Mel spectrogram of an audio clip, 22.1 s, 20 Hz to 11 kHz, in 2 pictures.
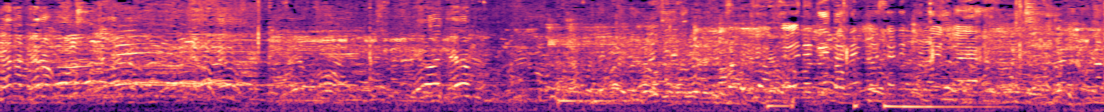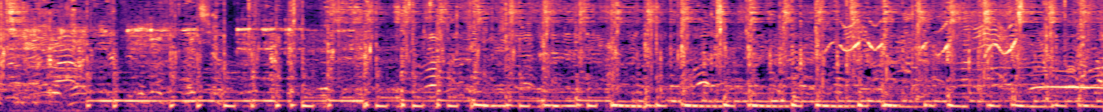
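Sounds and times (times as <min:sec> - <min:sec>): crowd chatter: 0:00.0 - 0:22.0
hand drums beating: 0:11.8 - 0:22.0.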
